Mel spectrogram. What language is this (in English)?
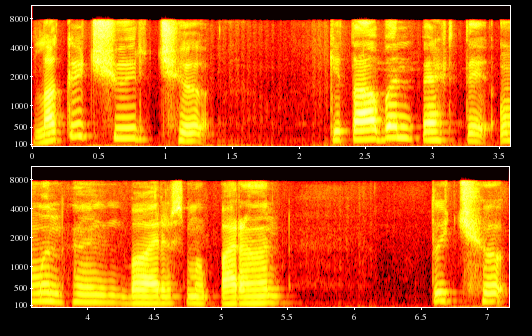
Kashmiri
